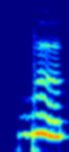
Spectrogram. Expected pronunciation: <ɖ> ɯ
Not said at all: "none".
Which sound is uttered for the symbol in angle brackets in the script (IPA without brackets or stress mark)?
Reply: b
